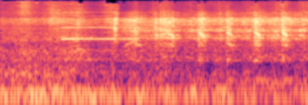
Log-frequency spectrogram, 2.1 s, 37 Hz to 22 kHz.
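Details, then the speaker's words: Tata Ace Gold BS-6 diesel cranks but won't start: starter churns steadily, never catches; scan shows crank sensor no-signal fault (P0335-31); no start. "यहां पे वापस cell मार रहा हूं मैं गाड़ी चाल नहीं हो रही अभी वापस से रीड करेंगे फड कोड यहां पर देखेंगे तो क्रैंक सेंसर नो सिग्नल का फल्ट कोड आ गया"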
